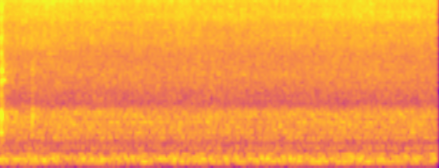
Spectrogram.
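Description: Thick chicken stew boiling hard in a wood-fired iron pot: a steady, dense, low bubbling rumble.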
